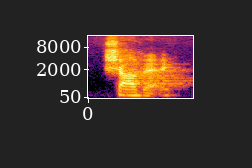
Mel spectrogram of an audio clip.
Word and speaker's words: Chauvet: yes uh it's it's i would say chauvet but i think the closest way of saying it from the american perspective would be chavez chave okay okay oh i've been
